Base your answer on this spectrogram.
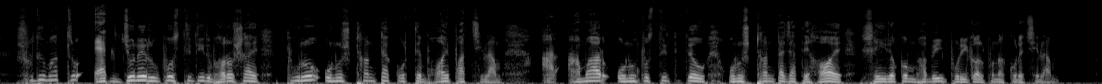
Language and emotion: Bengali, fearful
